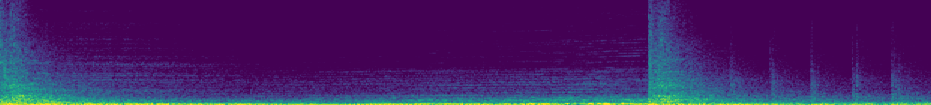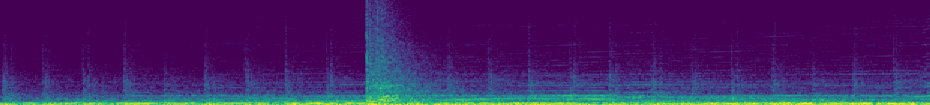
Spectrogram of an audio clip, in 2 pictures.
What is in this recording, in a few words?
Shield Sting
